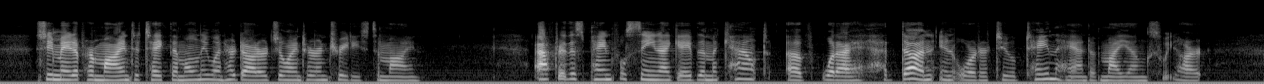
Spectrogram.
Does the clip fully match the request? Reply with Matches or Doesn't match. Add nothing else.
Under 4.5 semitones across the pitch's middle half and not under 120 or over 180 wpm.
Doesn't match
